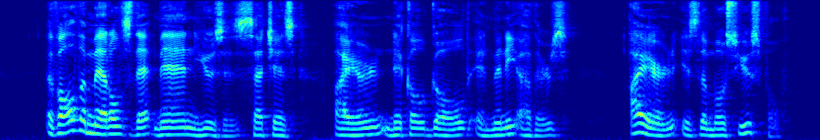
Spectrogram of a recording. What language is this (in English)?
English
